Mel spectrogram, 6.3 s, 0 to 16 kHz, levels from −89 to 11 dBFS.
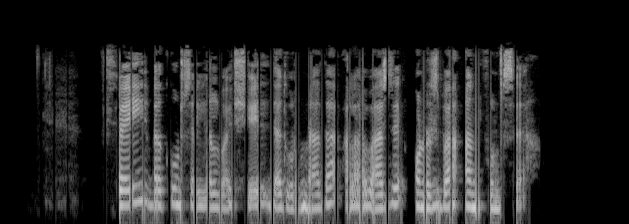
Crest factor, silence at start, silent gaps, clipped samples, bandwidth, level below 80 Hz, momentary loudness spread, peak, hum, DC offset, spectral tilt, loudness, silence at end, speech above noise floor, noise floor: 20 dB; 1.05 s; 4.09-4.15 s; under 0.1%; 8.4 kHz; -52 dBFS; 7 LU; -2 dBFS; none; under 0.1%; -3.5 dB/octave; -19 LUFS; 0.9 s; over 71 dB; under -90 dBFS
